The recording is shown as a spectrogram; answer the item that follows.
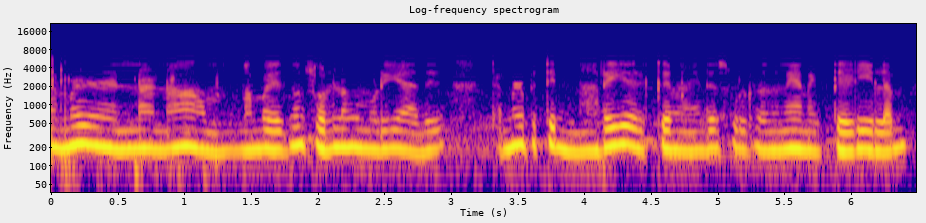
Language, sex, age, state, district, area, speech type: Tamil, female, 18-30, Tamil Nadu, Mayiladuthurai, urban, spontaneous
